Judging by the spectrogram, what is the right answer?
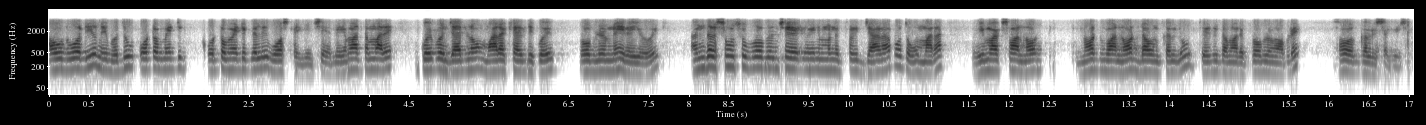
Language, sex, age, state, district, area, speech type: Gujarati, male, 30-45, Gujarat, Morbi, urban, conversation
